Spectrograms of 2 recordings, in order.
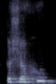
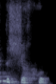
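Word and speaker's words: تشهد: इसका प्रोनाउंसिएशन क्या है? तशहुद। ठीक है, हा के ऊपर तशदीद है, यहाँ पे हा पे ये तशदीद है, यहाँ पे इसको ऐसे करके आप तशदीद के साथ पढ़ेंगे, तशहद नहीं पढ़ेंगे।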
